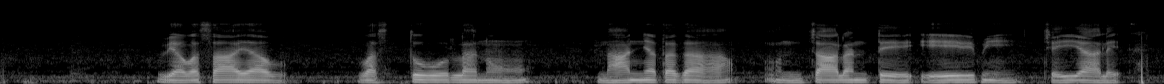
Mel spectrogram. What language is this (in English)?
Telugu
